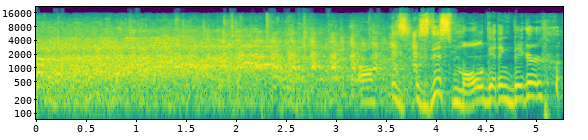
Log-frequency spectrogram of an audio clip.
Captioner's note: laughter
